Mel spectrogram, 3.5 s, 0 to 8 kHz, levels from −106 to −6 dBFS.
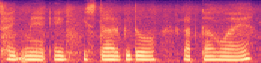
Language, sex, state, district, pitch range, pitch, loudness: Hindi, female, Tripura, Dhalai, 175-190 Hz, 180 Hz, -13 LUFS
